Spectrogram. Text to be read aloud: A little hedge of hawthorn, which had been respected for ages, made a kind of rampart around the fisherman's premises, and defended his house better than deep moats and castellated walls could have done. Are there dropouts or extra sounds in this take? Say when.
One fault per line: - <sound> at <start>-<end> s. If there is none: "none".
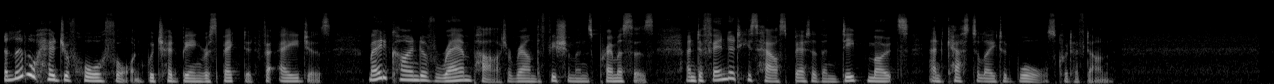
none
